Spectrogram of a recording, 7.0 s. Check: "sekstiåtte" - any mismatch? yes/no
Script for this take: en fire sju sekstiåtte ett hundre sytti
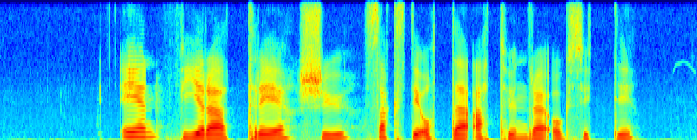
no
